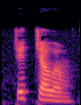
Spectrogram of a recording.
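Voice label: "чеччалӧм", Komi, female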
